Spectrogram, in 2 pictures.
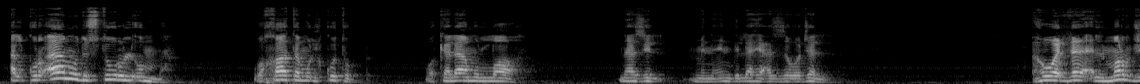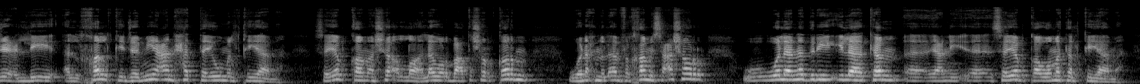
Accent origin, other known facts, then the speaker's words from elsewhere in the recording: Egypt; عندنا في مصر كان برنامج زمان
